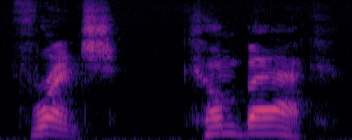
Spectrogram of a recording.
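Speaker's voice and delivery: shouted from far away; distant call. A narrator's reading. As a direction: call out loudly across a distance. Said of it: "I heard Miguel once call".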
